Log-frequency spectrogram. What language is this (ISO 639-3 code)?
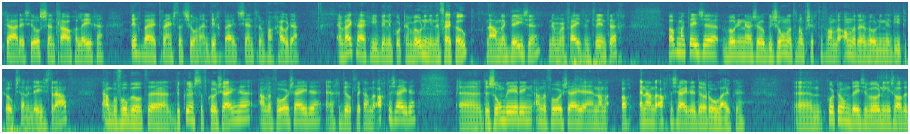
nld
